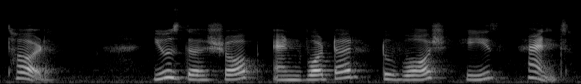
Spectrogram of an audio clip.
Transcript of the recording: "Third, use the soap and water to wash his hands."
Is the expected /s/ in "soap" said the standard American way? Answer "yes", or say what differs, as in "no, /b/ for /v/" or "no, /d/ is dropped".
no, /ʃ/ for /s/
